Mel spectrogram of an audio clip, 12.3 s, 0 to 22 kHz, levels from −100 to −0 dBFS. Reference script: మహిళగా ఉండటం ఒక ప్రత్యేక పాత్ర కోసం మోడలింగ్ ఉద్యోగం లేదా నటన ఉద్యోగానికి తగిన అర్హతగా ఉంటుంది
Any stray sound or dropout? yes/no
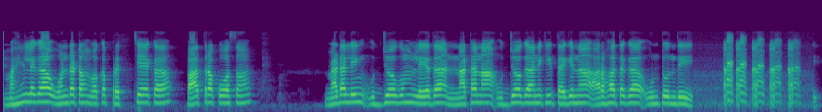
yes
